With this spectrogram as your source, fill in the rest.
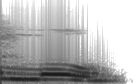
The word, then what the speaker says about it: mho: Ohm inverse को लिख के चलते हो मो। ठीक है, देखो ओम के इस स्पेलिंग को मैंने बिल्कुल अपोजिट करके लिखा है, OHM ओम होता है ना, ये MHO हो गया मो, या इसको लिखते हैं सीमंस, बोथ आर करेक्ट.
